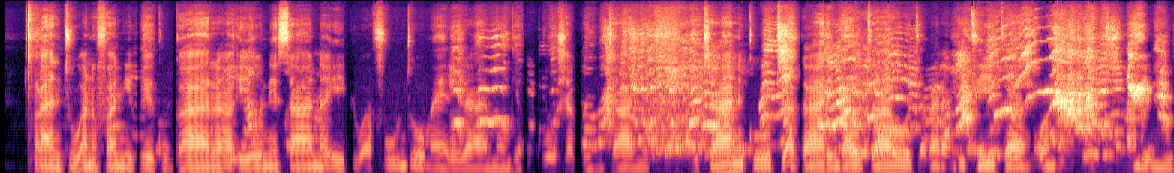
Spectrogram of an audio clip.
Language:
Ndau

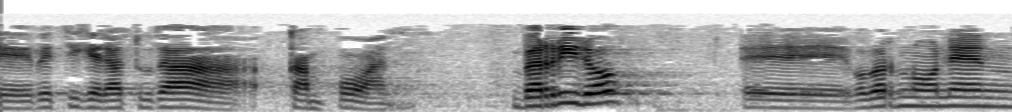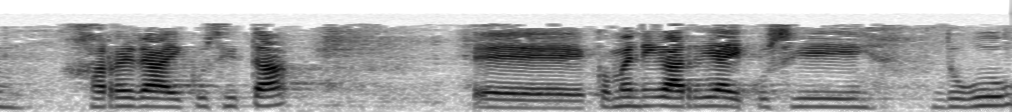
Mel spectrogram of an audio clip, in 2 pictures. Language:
Basque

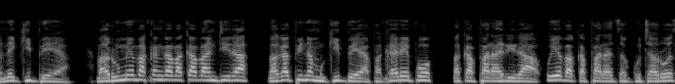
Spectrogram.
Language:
Shona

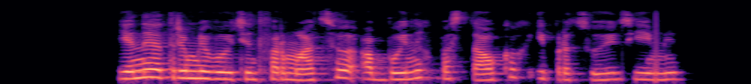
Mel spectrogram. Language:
Belarusian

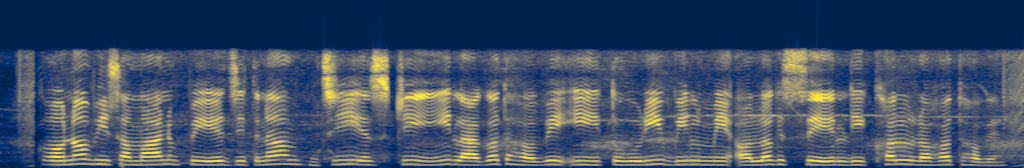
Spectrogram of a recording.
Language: Bhojpuri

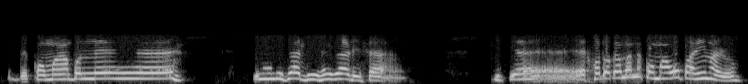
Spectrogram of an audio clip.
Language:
Assamese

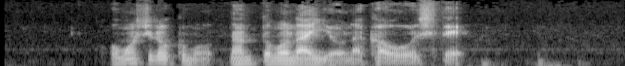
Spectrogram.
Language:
Japanese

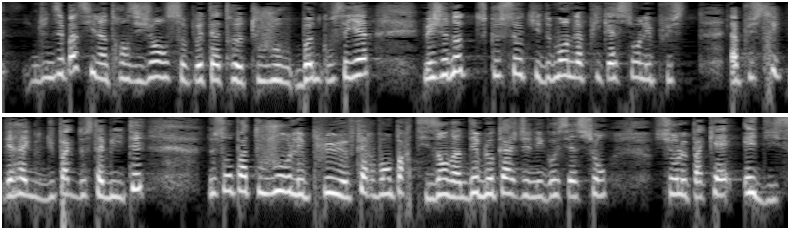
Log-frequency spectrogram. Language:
French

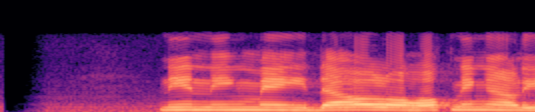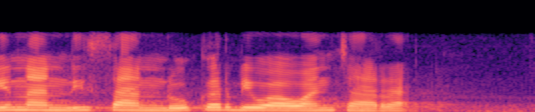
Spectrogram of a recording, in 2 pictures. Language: Sundanese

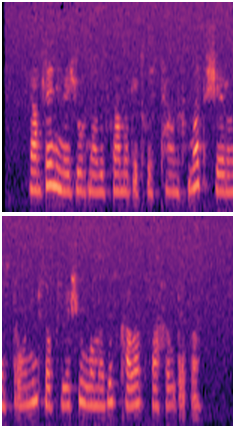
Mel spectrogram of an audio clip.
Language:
Georgian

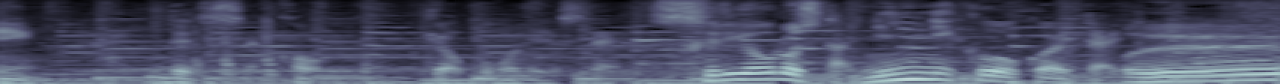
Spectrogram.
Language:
Japanese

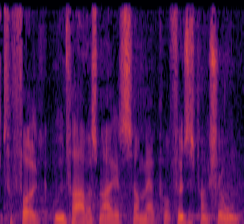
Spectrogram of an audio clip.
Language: Danish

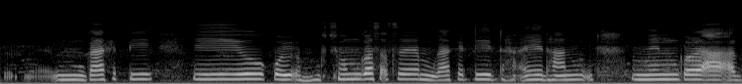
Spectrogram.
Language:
Assamese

